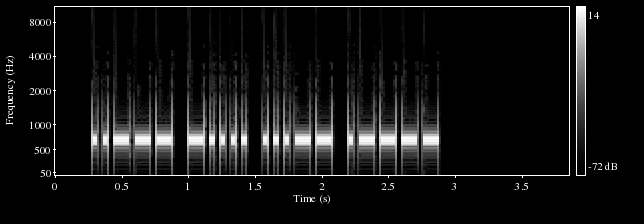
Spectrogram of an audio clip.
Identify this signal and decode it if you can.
Morse code, heard as a keyed tone, about 30 wpm, 700 Hz. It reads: 2631
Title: Numbers - 4-Digit 30wpm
